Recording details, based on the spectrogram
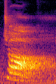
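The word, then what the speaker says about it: chalk: चॉक, यहाँ भी L silent है।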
